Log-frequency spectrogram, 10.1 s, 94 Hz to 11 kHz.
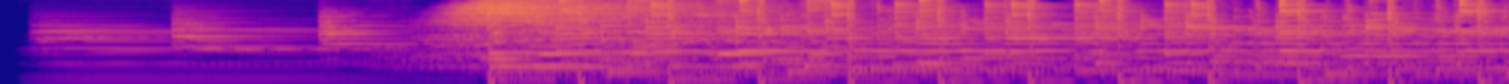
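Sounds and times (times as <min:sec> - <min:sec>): carillon bells ringing: 0:00.2 - 0:05.7.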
